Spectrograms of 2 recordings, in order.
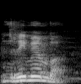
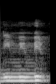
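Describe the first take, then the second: First: The vowels differ, giving 'ri-mem-ber'. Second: Every vowel is said as a short 'i' sound. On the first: The speaker calls it right. "तो क्या पढ़ते हैं इसको आप?" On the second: The speaker calls it wrong. "रिमिम्बिर गलत हो जाता है"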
